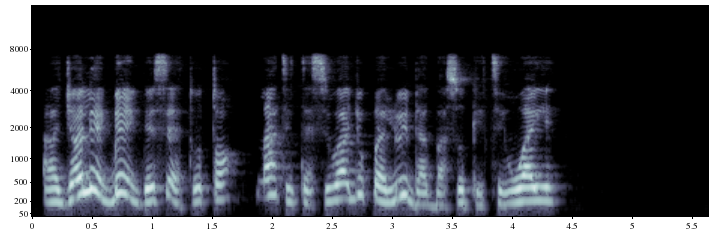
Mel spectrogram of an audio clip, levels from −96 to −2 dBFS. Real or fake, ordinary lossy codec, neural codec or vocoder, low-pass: real; none; none; 7.2 kHz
